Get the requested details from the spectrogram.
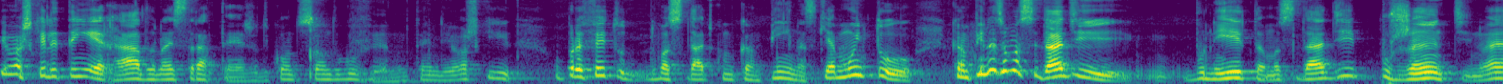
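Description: A man speaks in a fairly high, somewhat breathy voice. His pitch swings very widely and his loudness shifts a lot. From Bahia, Brazilian Northeast. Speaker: city councillor. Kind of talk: podcast interview. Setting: studio with cameras.

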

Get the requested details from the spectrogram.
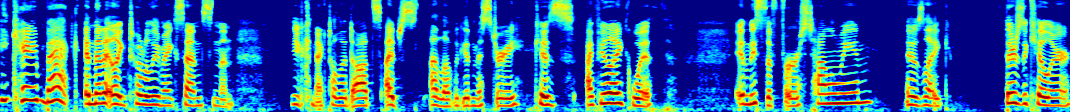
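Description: A high-pitched woman's voice in an American accent, fairly quick, with ordinary pitch variation, on a very clean recording with a silent background. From US South. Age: 20s.

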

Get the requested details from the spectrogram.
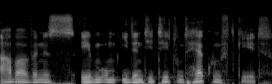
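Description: The recording is very clean with a silent background. A man talks in a normal speaking voice at a fairly low pitch. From Germany (born in Poland, moved at about four). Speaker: German teacher. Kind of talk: interview.

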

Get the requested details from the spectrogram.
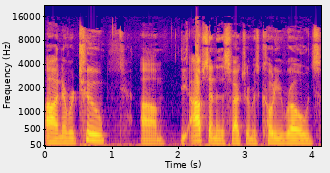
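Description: A man's medium-pitched voice in a very clean recording with a silent background. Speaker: fantasy wrestling podcast host. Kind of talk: solo podcast commentary. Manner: fast.

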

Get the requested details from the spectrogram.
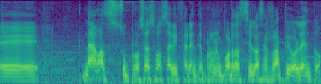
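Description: A man at a very fast pace, fairly low in pitch, with ordinary pitch variation and noticeable background noise. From Mexico City. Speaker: network marketing entrepreneur. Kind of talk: interview.

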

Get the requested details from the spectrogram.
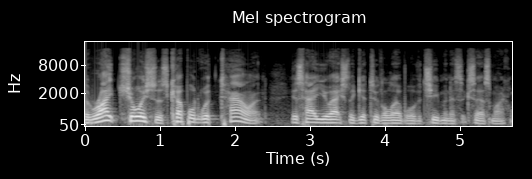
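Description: A man talks at a fairly quick pace and medium pitch, with an unremarkable speaking voice. The sound is dry and close with no echo, a very clean recording with a silent background. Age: 50s. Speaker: motivational speaker and podcast co-host. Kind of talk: casual chat.

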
